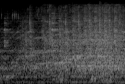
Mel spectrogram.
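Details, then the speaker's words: Janome Combi sewing machine/serger: fast, busy mechanical chatter, slightly uneven; improved after removing a cover rubbing the hand wheel, but the motor drive belt is still too loose and struggling to drive. "it's definitely better but i still think that belt's too loose"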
